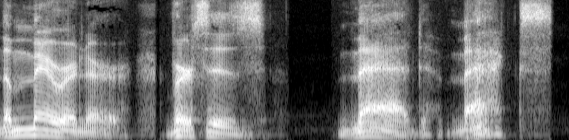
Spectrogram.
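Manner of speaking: bold heroic voice, dramatic and slow; movie hero voice. Acted. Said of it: "I love your fucking movie hero voice".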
